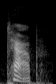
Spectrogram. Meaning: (noun) A conical peg or pin used to close and open the hole or vent in a container
- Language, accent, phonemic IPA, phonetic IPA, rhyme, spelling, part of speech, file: English, General American, /tæp/, [tʰæp], -æp, tap, noun / verb, En-us-tap.ogg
